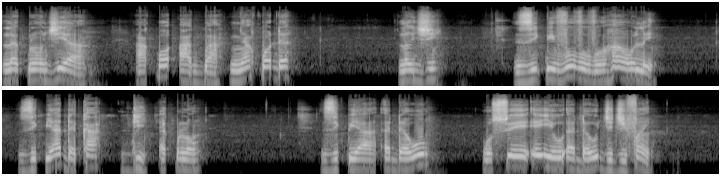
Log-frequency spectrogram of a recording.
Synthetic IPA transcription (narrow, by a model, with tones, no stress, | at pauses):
lɛ˨k͡plɔ̃˨d͡ʑi˦a˨ | a˨k͡pɔ˦a˨ɡ͡ba˨ɲã˦k͡pɔ˦ɖɛ˦ | le˨d͡ʑi˦ | zi˨k͡pi˨vo˦vo˨vo˨ɦã˦wo˦le˨ | zi˨k͡pi˨a˨ɖɛ˨ka˦ | ɖi˨ɛ˨k͡plɔ̃˨ | zi˨k͡pi˨a˨ɛ˨ɖɛ˨wo˦ | wo˨su˦e˦ʔe˦je˦wo˦ʔɛ˨ɖɛ˨wo˦d͡ʑi˨d͡ʑi˨fɛ̃˦˨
